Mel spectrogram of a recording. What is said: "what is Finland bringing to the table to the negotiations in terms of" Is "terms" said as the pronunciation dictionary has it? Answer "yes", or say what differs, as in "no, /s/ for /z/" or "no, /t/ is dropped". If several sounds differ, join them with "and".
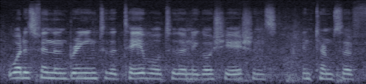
yes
